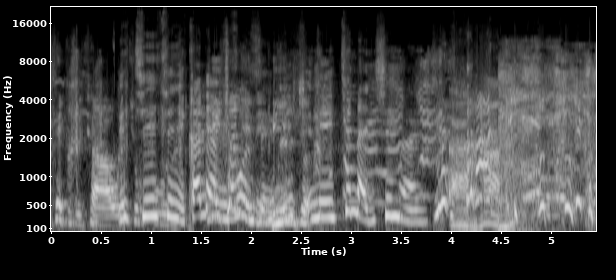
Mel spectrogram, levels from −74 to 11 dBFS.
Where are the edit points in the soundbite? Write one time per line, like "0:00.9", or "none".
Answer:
0:04.5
